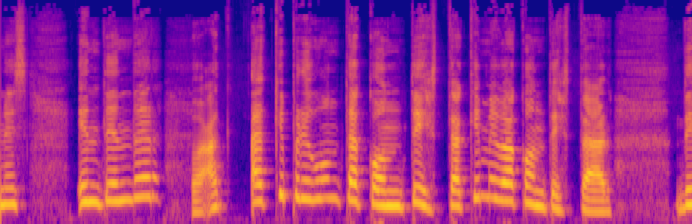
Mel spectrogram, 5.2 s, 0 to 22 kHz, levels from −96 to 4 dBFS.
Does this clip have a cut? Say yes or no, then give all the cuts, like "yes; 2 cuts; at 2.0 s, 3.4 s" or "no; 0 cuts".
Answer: yes; 1 cut; at 1.4 s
